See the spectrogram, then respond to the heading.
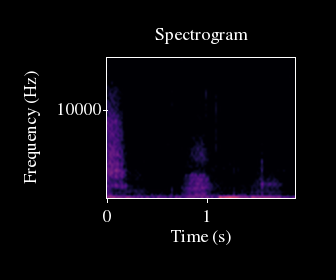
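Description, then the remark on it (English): A soft, stifled yawn from a tired person trying to keep it quiet: a few airy, breathy inhales and exhales, muffled, with no talking. “Nice yawn.”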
